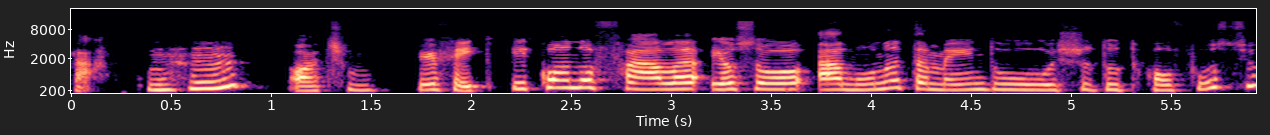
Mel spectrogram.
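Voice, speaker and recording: In a dry, close sound with no echo, a woman speaks fairly slowly at a high pitch. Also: ordinary pitch variation. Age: 50s. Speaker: audience member asking questions, Chinese medicine teacher. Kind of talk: Q&A at an online information session.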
